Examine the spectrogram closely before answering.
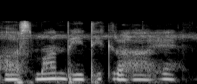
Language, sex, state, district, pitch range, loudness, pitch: Hindi, female, Arunachal Pradesh, Papum Pare, 225-250 Hz, -20 LUFS, 230 Hz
